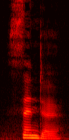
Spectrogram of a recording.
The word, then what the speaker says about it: send her: the strong form and her is weak because her is not stressed we drop the initial H sound so it's pronounced sender what did you send her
